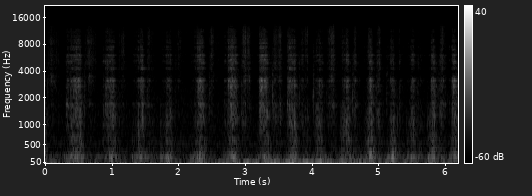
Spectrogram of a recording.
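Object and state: Scratch-art paper being scraped.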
